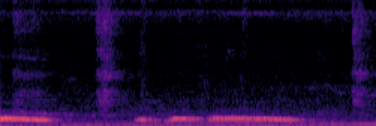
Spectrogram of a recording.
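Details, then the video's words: Pesom-type spotted dove lure call for drawing a rival: one strong coo opens, then a short soft note and a drawn-out mellow coo, all low and hollow, with faint ticking sounds. "Suara Pikat Tekukur Pesom - Tekukur Pikat Suara Memanggil Lawan"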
